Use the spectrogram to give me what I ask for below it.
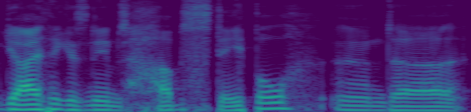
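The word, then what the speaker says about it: Huub Stapel: Like I said, the lead guy, I think his name's Hub Staple, and it's probably pronounced like Hoob Stapel or something like that.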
